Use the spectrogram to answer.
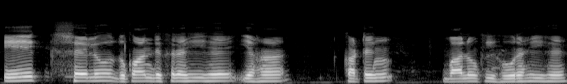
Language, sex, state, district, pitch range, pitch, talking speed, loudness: Hindi, male, Madhya Pradesh, Katni, 140-160 Hz, 150 Hz, 135 wpm, -15 LUFS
